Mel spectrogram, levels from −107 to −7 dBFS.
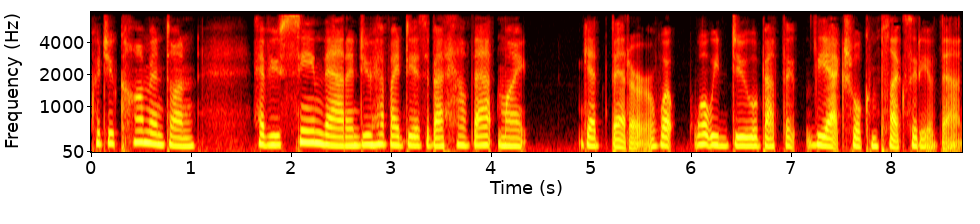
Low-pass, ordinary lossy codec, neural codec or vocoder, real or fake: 7.2 kHz; MP3, 48 kbps; none; real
